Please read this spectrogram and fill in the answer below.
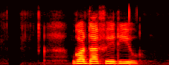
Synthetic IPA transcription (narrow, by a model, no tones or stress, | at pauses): ɡʌrd̪apʰeɾijo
